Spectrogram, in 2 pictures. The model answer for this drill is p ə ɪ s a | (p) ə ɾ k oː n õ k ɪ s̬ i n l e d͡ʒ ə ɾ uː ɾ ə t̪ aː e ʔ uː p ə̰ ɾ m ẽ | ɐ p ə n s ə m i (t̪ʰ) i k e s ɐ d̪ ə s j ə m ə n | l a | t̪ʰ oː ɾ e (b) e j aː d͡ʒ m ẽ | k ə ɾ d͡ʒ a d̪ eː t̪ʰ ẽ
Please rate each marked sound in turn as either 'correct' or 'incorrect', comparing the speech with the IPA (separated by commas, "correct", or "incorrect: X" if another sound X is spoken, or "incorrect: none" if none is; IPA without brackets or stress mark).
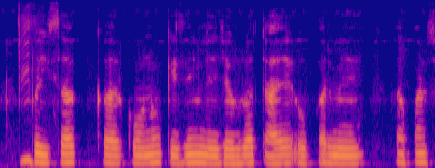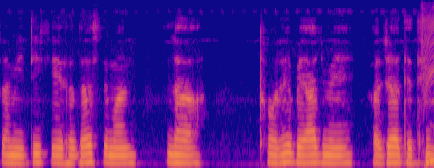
incorrect: k, incorrect: t̪, correct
